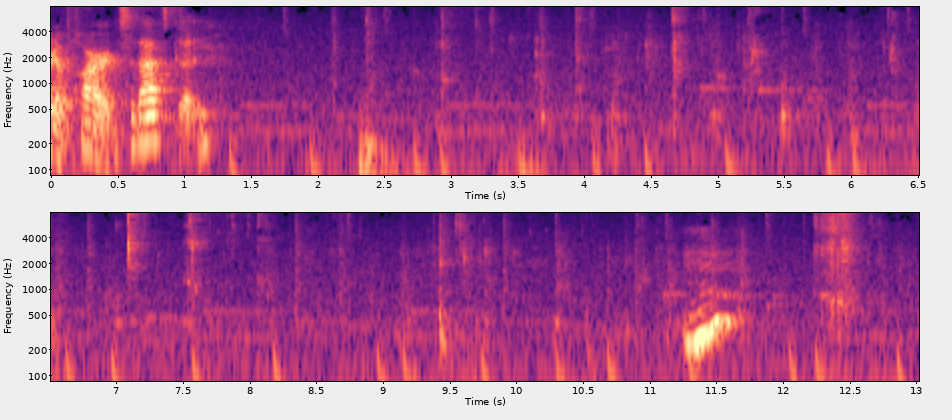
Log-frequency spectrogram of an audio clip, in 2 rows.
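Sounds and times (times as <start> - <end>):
faint background music: 0.0 - 13.0
wet chewing clicks and smacks: 2.4 - 12.6.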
